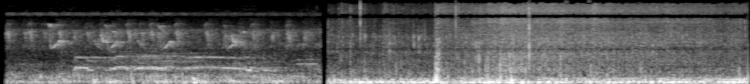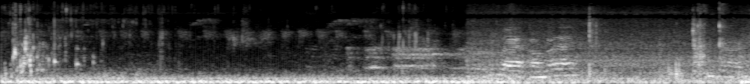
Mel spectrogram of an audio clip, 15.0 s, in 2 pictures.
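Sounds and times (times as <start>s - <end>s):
small birds chirping: 8.2s - 12.8s.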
